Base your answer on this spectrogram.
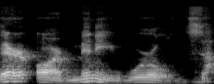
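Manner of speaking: mock huge booming voice that fills the room. Retelling the voice he heard as a child, in a big booming voice. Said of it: "this big booming voice".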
